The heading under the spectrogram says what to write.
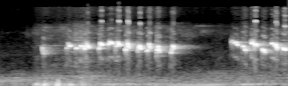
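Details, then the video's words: Yellow-vented bulbul giving fighting song: a quick run of clear, liquid bubbling notes falling slightly in pitch, a short pause, then a second run, with a soft thump at the start. "trucukan gacor UPLIK UPLIK TARUNG"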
